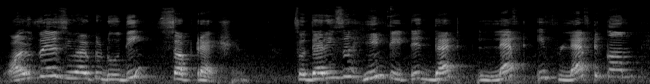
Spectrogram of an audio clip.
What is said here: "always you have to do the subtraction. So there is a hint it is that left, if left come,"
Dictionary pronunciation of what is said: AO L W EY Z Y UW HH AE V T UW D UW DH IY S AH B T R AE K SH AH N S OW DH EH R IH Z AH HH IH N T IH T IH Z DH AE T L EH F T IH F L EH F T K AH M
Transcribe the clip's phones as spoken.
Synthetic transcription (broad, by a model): AO L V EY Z Y UW HH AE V T UW D UW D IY S AH B T R AE K SH AH N S OW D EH R IH Z AH HH IH N T IH T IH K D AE T L EH F T IH F L EH F T K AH M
